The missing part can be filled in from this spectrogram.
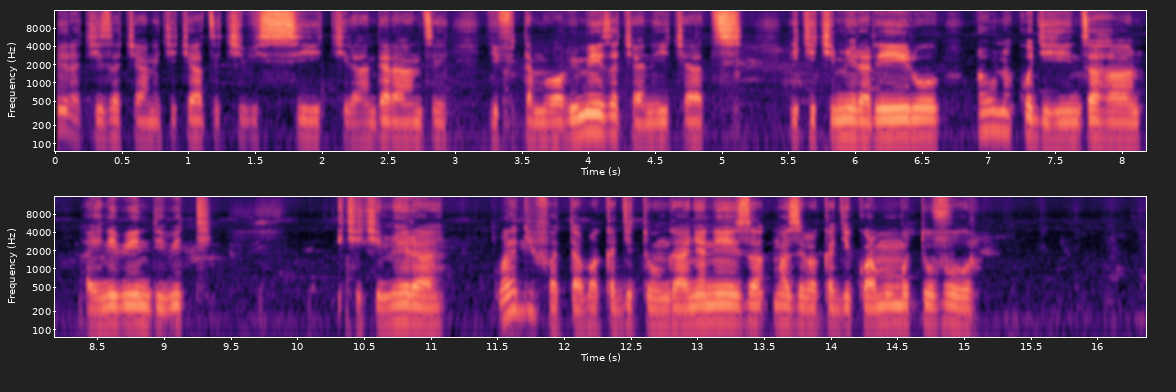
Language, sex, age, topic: Kinyarwanda, male, 25-35, health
